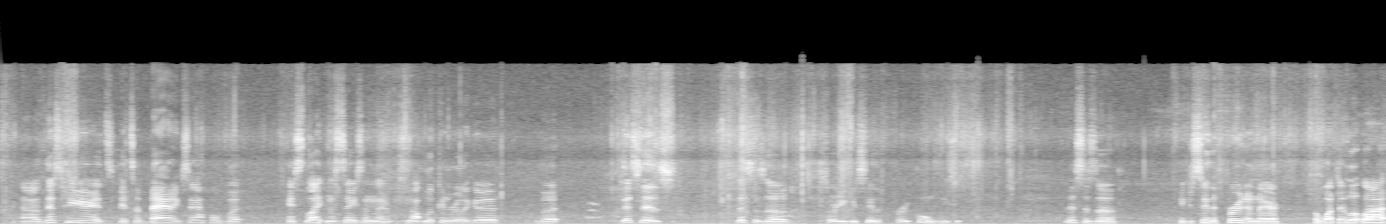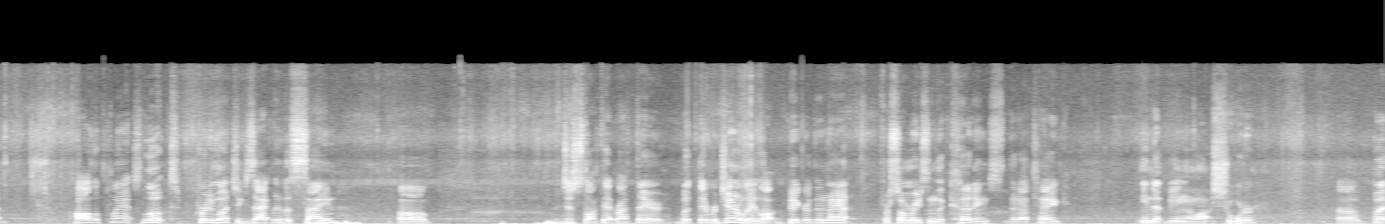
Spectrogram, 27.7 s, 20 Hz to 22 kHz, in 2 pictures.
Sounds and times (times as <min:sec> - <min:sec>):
Speech: 0:00.2 - 0:05.6, 0:06.2 - 0:06.8, 0:07.4 - 0:09.7, 0:10.7 - 0:11.2, 0:11.8 - 0:13.9, 0:14.6 - 0:18.2, 0:19.4 - 0:24.6, 0:25.2 - 0:26.5, 0:27.2 - 0:27.7.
